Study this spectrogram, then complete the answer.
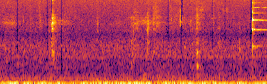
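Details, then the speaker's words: Jeweler's saw frame with its blade tensioned by compressing the frame and tightening the top nut: flicking the blade gives a single bright, high ping, the sound of a properly tensioned blade. "that's what you want okay that noise that's the sound of a properly loaded saw blade"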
